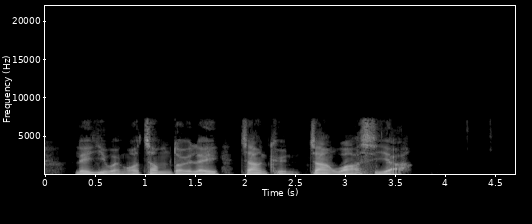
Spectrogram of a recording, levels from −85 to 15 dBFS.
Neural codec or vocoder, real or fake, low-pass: none; real; 7.2 kHz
